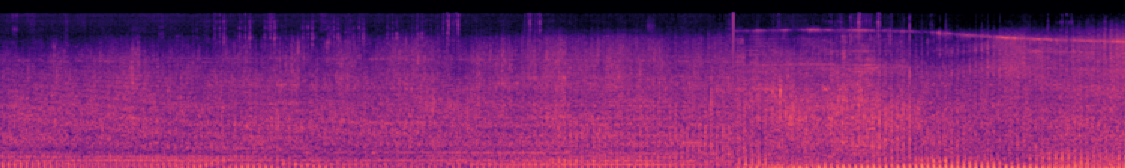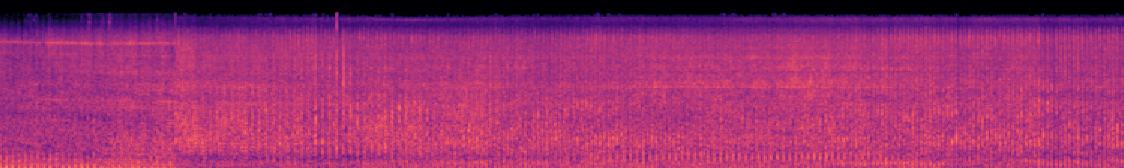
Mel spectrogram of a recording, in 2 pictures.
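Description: Turbine helicopters in flight: a steady engine hum and rotor noise, with a faint high turbine whine sliding down in pitch around the middle. A little past halfway the sound changes abruptly to a fuller, denser rotor noise of a helicopter hovering close by.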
